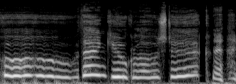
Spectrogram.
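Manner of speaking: very high, slow, drawn-out ghost voice. The ghost living inside the speaker's brain answers Glowstick, Ghosty Posty ghost voice. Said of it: "This could only mean that they're now finally going to cut off my head and release the ghost that lives inside my brain. How are you doing, [name]?".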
